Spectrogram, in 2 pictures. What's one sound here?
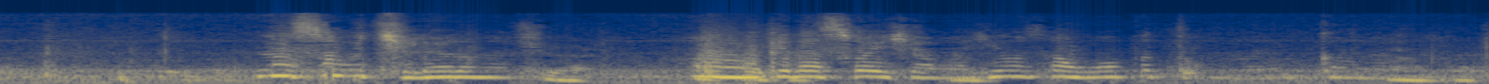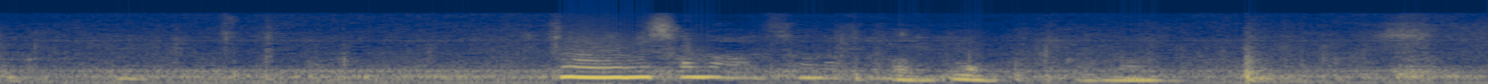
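A woman speaks calmly nearby.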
